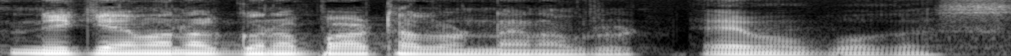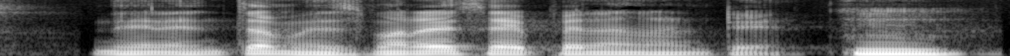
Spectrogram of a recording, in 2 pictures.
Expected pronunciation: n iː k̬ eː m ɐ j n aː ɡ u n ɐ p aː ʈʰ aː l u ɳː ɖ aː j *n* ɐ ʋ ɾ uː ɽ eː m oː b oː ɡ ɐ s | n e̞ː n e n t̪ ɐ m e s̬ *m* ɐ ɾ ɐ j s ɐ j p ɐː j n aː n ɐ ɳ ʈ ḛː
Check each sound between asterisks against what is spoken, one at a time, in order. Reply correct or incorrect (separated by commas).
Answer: correct, correct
